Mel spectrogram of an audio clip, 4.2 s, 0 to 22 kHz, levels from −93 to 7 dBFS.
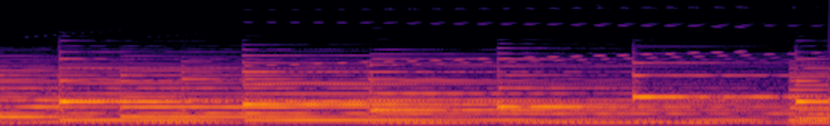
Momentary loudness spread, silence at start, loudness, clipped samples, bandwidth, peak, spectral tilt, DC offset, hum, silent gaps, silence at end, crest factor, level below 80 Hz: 6 LU; 0 s; -25 LUFS; under 0.1%; 10.5 kHz; -10 dBFS; -8.5 dB/octave; under 0.1%; none; none; 0 s; 14 dB; -64 dBFS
